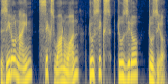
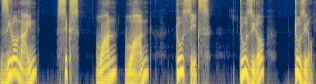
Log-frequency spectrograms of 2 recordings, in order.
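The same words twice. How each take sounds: First: The number is read at normal speed. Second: The number is read slowly.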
